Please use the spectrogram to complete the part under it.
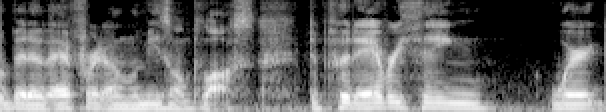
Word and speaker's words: mise en place: It's a French term. I don't speak French, but I think it's pronounced mise en place, which means everything in its place, and do the preparation.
